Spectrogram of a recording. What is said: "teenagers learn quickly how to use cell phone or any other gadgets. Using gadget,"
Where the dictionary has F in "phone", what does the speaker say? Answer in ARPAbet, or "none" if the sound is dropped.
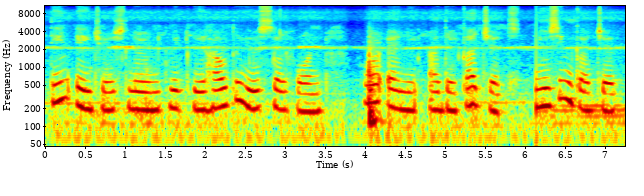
F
